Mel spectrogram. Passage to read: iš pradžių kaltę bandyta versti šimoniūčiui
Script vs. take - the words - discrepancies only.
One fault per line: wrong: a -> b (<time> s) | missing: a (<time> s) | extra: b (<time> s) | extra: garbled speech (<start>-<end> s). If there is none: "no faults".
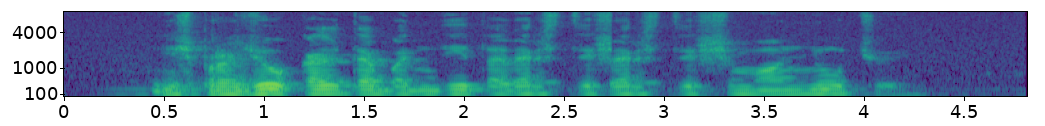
extra: versti (2.8 s)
